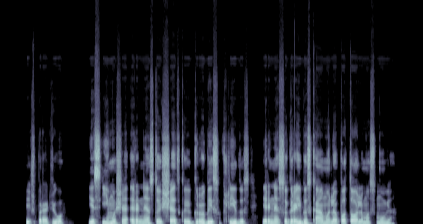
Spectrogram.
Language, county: Lithuanian, Vilnius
